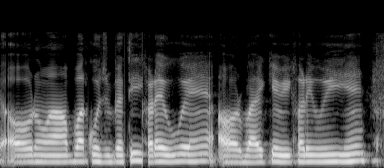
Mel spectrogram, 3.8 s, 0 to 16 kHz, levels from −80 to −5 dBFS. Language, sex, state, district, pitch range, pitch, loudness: Hindi, male, Bihar, Gaya, 140-155 Hz, 145 Hz, -18 LUFS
